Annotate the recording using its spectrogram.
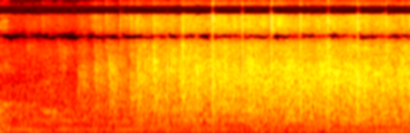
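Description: Congregation applauding, swelling about a second in and then holding steady.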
